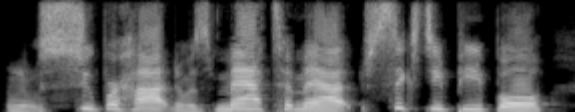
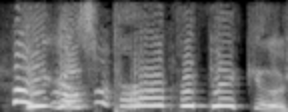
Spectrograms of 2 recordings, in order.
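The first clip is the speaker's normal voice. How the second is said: high, loud outburst; exclaimed; 12 semitones higher, 5 dB louder than usual. Real, not acted. Telling a friend about the yoga class, exclaiming. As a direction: burst out with disbelief. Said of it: "retelling outrage, laughing".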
